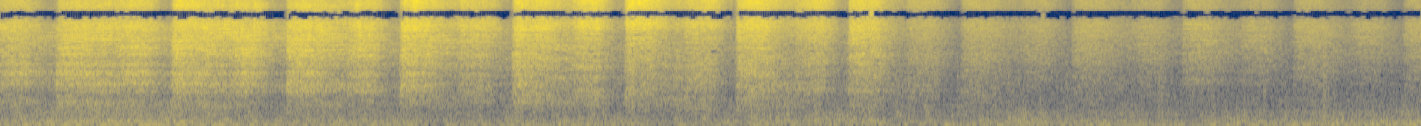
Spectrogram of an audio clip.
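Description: Steam locomotive chuffing as it pulls away, a beat of hissing exhaust about once a second. The beats fade out about nine seconds in, leaving a lower steady hiss.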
